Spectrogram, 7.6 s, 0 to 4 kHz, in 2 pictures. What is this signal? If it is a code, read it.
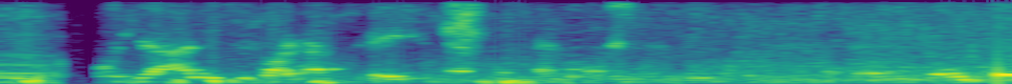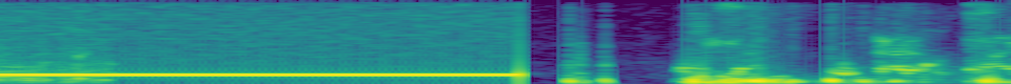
Ringback tone (North America), 440 + 480 Hz, with speech.
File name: rg-1600-unknown- - - .27454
